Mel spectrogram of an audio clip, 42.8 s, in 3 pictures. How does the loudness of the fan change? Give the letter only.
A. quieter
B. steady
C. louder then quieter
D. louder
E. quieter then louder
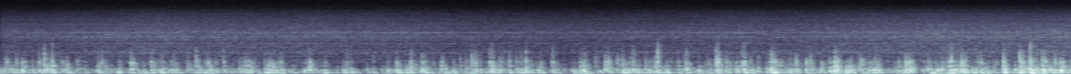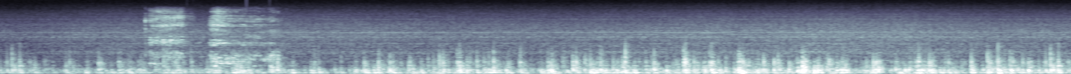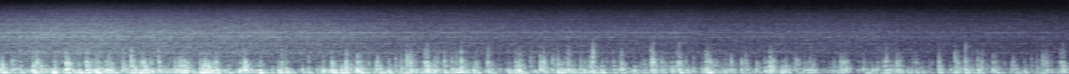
C.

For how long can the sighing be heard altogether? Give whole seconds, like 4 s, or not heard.
2 s.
